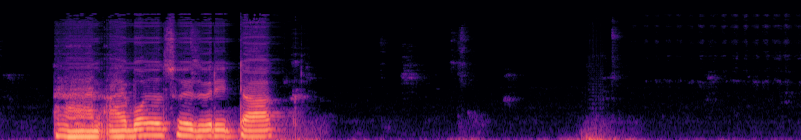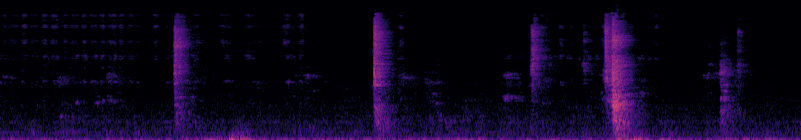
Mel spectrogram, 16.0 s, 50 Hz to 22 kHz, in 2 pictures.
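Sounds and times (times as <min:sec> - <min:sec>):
pencil scratching on paper: 0:06.1 - 0:11.3, 0:13.1 - 0:14.6.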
